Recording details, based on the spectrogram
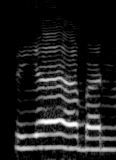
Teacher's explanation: সিয়া, বা দুই জবর বান, সিয়া বান। তানভিনের পরে খ আসছে, ইজহারের হরফ, গুন্না ছাড়া স্পষ্ট পড়তে হবে।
